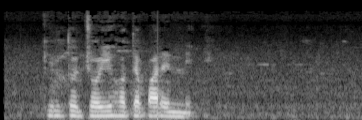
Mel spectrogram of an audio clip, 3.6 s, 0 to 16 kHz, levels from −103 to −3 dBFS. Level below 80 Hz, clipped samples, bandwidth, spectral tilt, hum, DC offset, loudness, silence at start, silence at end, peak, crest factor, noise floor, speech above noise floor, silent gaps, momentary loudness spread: -54 dBFS; under 0.1%; 10 kHz; -7.5 dB/octave; none; under 0.1%; -22 LUFS; 0.45 s; 1.7 s; -6 dBFS; 20 dB; -54 dBFS; 32 dB; none; 12 LU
